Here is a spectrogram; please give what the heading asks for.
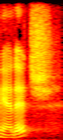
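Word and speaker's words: Mandić: my last name is mandich um when my great-grandparents moved from Serbia to Canada uh they changed the spelling of my last name because it's pronounced CH the C the accent and so um that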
